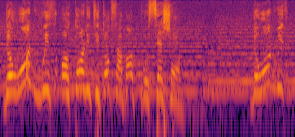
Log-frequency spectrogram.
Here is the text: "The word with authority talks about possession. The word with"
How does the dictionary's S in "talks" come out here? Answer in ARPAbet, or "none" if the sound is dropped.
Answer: S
